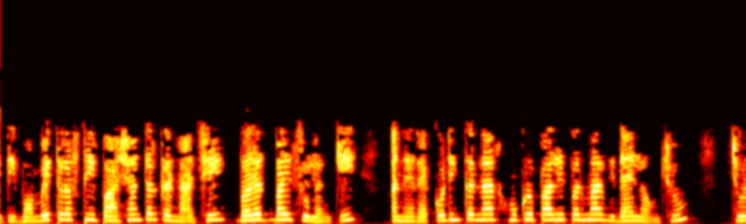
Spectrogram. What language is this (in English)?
Gujarati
